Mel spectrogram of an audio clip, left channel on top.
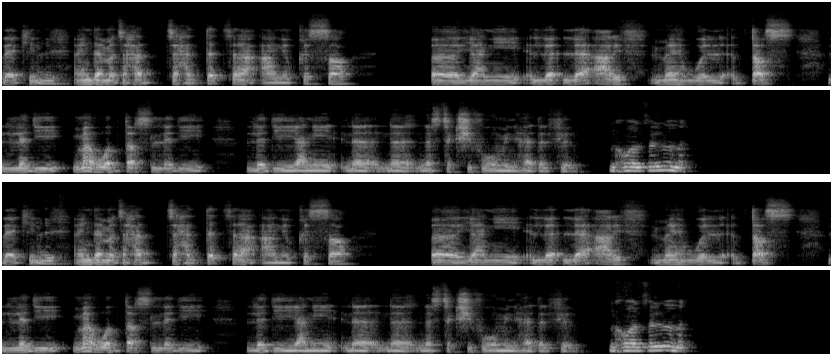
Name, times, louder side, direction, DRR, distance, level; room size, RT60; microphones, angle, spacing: voice 1, 0.0-3.5 4.3-14.1, left 1 dB, 10° left, 0.4 m, -26 dB
voice 2, 14.4-15.1, equal, 60° right, 0.9 m, -24 dB
4.1 x 2.0 x 3.5 m
head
